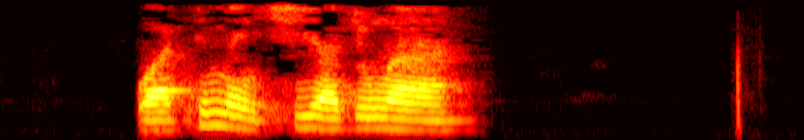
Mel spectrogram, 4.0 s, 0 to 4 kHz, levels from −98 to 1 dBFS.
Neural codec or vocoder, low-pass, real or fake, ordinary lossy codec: codec, 16 kHz, 8 kbps, FreqCodec, smaller model; 3.6 kHz; fake; MP3, 16 kbps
